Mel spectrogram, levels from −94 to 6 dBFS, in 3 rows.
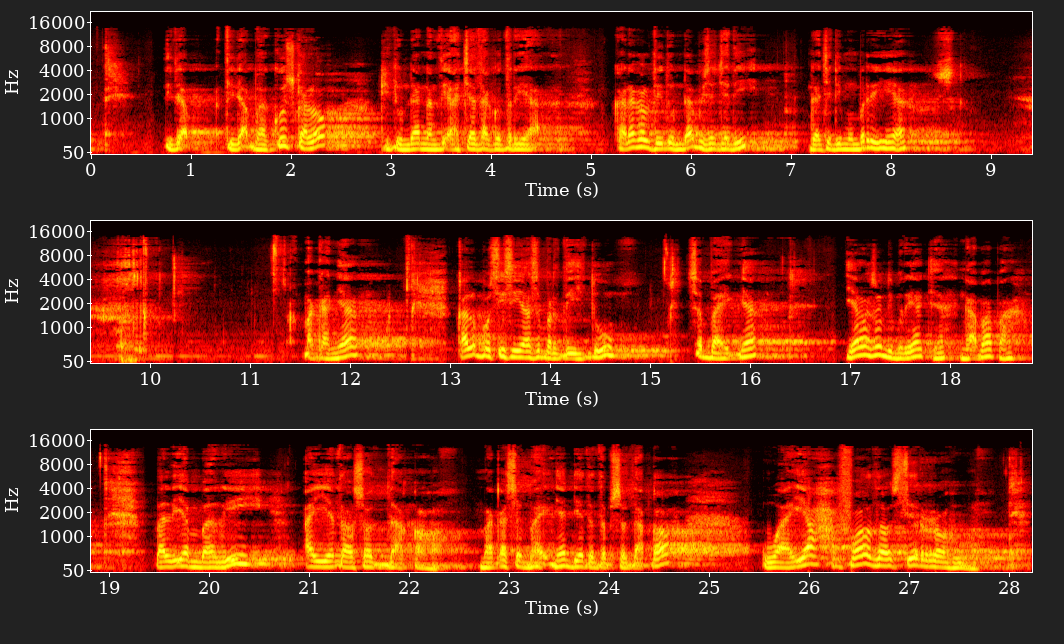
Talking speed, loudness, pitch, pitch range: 85 wpm, -21 LUFS, 165 Hz, 145-195 Hz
